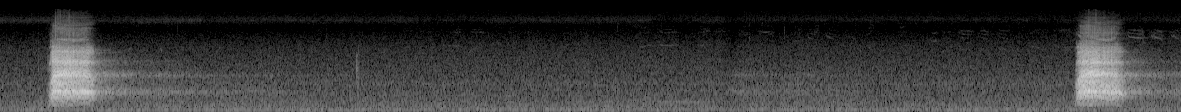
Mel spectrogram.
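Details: Barking deer male, sound meant for luring while hunting: two abrupt, coarse barks roughly ten seconds apart, each under half a second long, separated by quiet background.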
